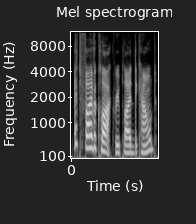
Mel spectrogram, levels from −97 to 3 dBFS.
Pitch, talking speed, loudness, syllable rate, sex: 245 Hz, 205 wpm, -17 LUFS, 5.2 syllables/s, female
